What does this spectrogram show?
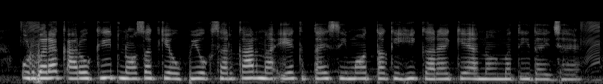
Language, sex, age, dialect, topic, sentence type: Maithili, female, 18-24, Angika, agriculture, statement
